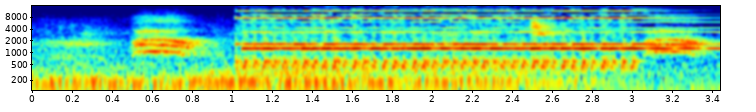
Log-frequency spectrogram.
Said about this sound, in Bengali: পরদিন সকালে যখন টেলিফোনটা বাজলো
